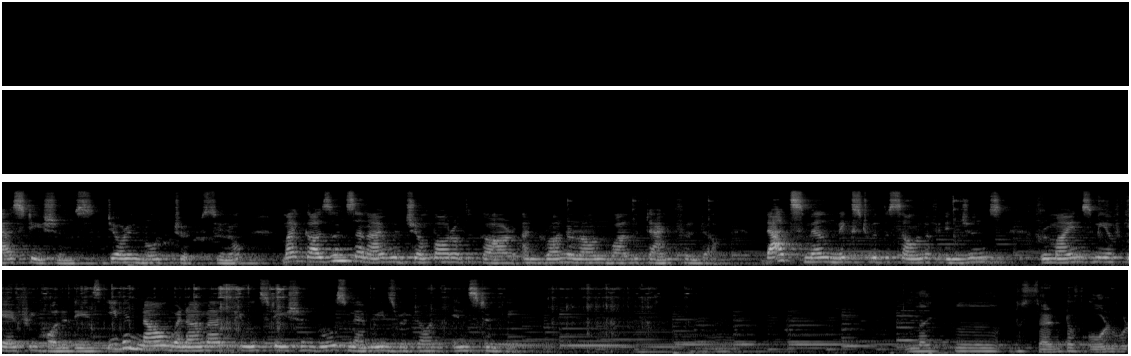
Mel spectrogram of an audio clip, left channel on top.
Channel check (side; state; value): left; silent; digital silence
